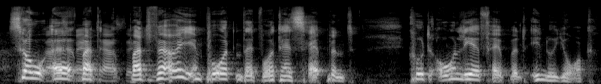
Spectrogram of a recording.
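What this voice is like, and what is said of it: Distinctive accented speech. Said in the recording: “had to take speech lessons to learn my accent”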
